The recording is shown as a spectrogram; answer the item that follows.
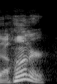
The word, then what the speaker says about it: Hunter: in the south and in the South they don't pronounce the T they'll be Hunter Hunter come over here he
